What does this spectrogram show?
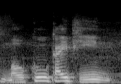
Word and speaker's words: Moo Goo Gai Pan: It's a weird sounding name, especially because I'm a Cantonese speaker, and it is actually pronounced Moo Goo Gai Pan.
